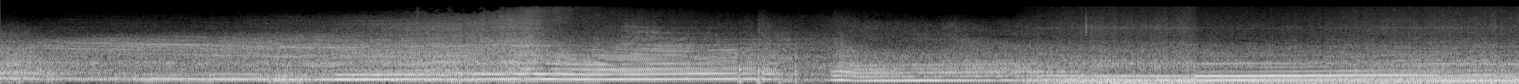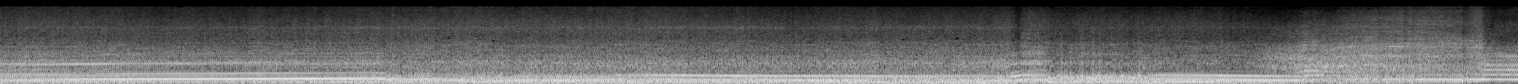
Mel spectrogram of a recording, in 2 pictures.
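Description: VW Golf's 2.3-litre VR5 five-cylinder engine pulling hard through the gears, its pitch climbing in long runs and dropping at each gear change. It is heard first from outside as the car approaches, then from inside the cabin with a deep rumble under the engine note.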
